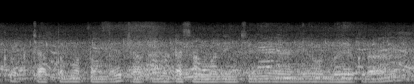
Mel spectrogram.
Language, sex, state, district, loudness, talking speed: Telugu, male, Andhra Pradesh, Manyam, -18 LUFS, 100 wpm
